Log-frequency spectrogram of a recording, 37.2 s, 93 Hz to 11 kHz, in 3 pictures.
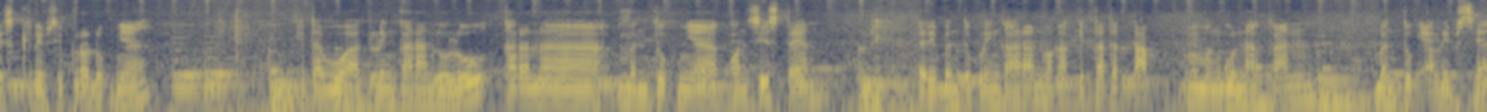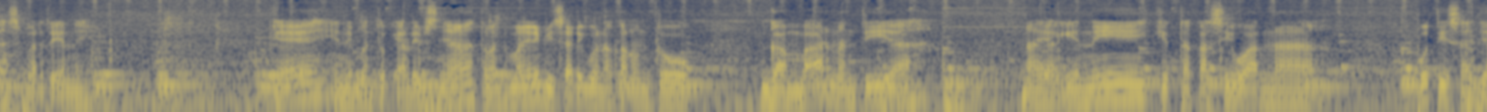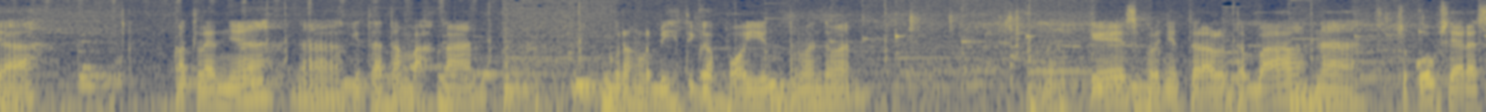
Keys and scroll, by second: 15.4 z, 17.3 v, 30.5 z, 32.0 m.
